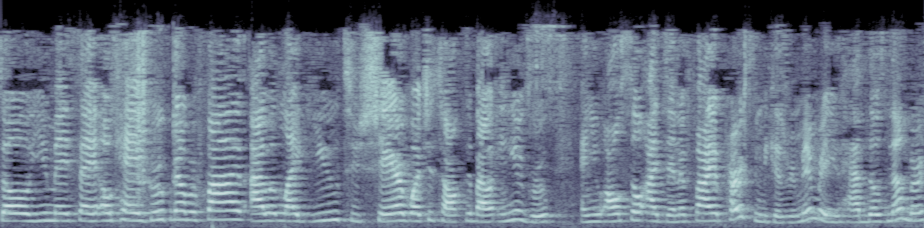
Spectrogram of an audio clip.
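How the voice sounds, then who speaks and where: Amid noticeable background noise, a woman speaks in a high pitch with fairly even intonation. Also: moderate pace. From Louisiana. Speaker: instructional coach leading teacher training. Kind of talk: professional development workshop.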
